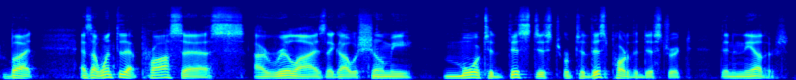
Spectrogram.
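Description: Texan man, very low voice, rambling candidate in a dry room. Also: lively intonation, normal speed, dry recording. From Texas, United States. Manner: chatty, rambling, faith-focused storytelling. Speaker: congressional candidate, guest. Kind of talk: casual interview talk.

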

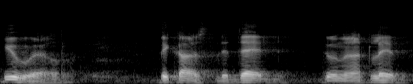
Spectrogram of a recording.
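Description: An actor playing a soft-spoken, menacing killer in an old-time radio drama, hushed and formally polite. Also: male voice, low voice, fairly even intonation. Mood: quietly menacing. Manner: slow, formal, eerily polite. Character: soft-spoken menacing strangler who claims he is dead. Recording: muffled vintage radio recording.

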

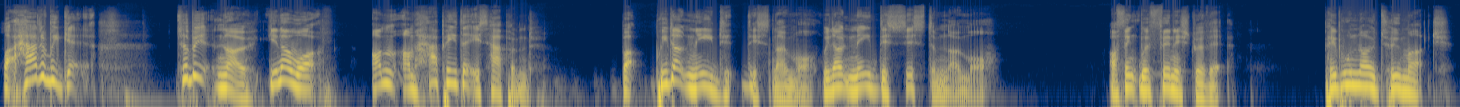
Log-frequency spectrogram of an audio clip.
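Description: A man's voice: on the high side, sing-song, a little slow, gravelly, pauses often, darkish tone, no echo, clean studio sound. A man ranting casually to camera, profane and exasperated, rambling with sighs and restarts.

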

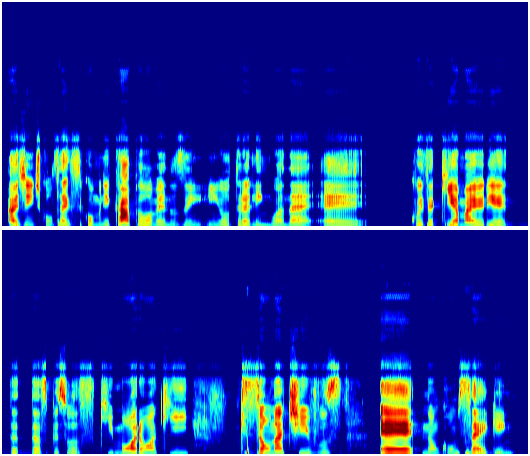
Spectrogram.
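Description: A Brazilian woman with a Brazilian Portuguese accent, chatting casually with hesitant pauses and fillers. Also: on the low side, a bit bright, dry recording. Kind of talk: casual chat. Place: living in Scotland.

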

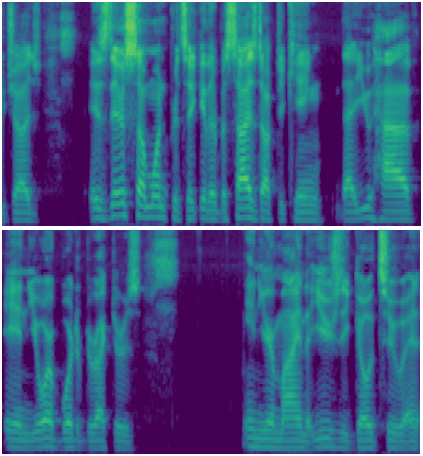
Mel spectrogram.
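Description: A man's voice: on the low side, clean tone, no room sound, clean studio sound. A young man from Miami, whose first language is Portuguese, hosting a podcast in a chatty, enthusiastic way with many fillers. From Miami, USA. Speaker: podcast host. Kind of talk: casual interview conversation.

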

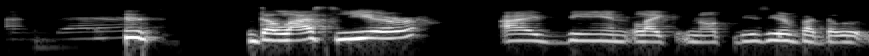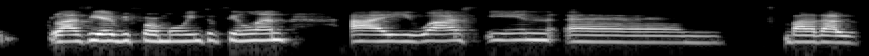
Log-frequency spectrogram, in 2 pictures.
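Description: A woman's voice: mid-range voice, fairly even intonation, slow, fairly bright tone, no room sound, dull audio. A woman in her twenties from Spain, speaking English with a Spanish accent in casual conversation. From Spain (Catalonia and Andalusia). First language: Spanish and Catalan. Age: 20s.

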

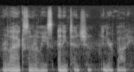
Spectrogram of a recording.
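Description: A man leading a guided meditation, speaking gently and informally in an unhurried, intimate way. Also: fairly low pitch, fairly even intonation, a little hiss or hum. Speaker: meditation guide, podcast host.

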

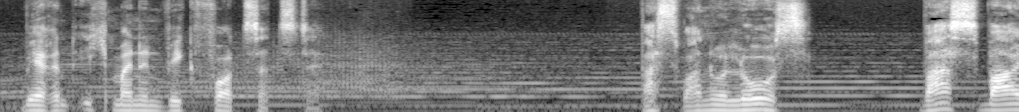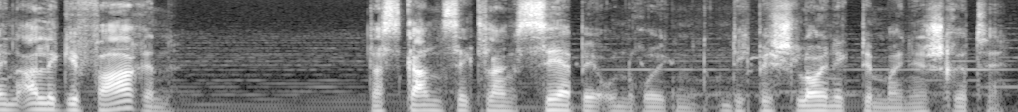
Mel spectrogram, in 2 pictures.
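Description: A man's voice: mid-range voice, a little mellow. A man reading scripted first-person audiobook narration as a dramatic storyteller.

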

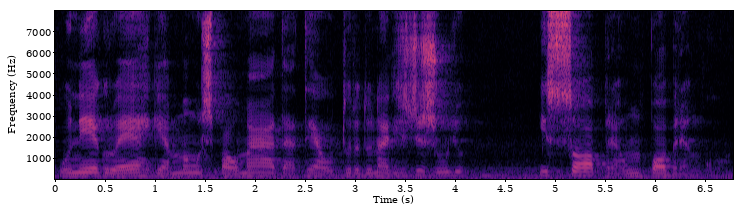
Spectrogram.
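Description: A woman's voice: low-pitched, fairly even intonation, moderate pace, music in the background. A woman narrator reading a scripted horror radio drama.

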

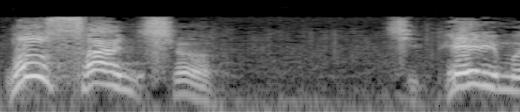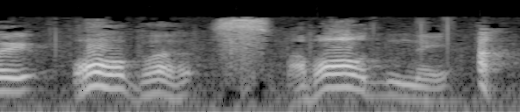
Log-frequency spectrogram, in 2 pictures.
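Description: A husky, exalted old knight. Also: male voice, high-pitched, very animated, drawn-out words, darkish tone, heavily acted, low-quality recording. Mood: solemn, fervent. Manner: exalted, declamatory, repeats words with feeling. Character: idealistic elderly knight errant, noble and fervent. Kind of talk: classic radio drama acting.

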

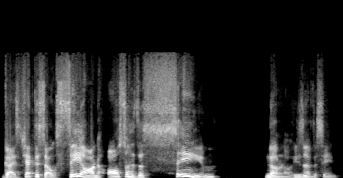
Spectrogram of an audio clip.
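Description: A man from India, co-hosting a casual podcast and talking in an animated, slangy way. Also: sits high, unhurried. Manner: animated, slangy, talks over his partner. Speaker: podcast co-host.

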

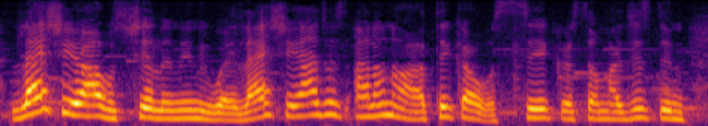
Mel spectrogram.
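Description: A grandmother from California talking casually to her viewers, animated and chatty, with salty slang and lots of "right, right" fillers. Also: medium pitch, quick pace, soft background music. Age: older. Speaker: vlogger. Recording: dull lo-fi sound.

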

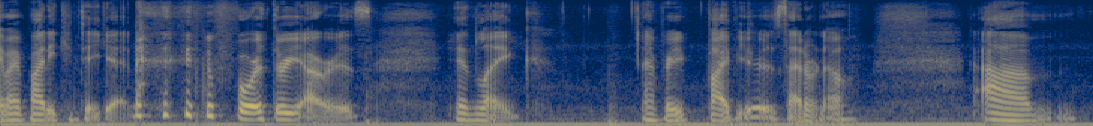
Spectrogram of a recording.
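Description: Young canadian woman rambling through a travel story on her podcast, bit low voiced, laughs now and then. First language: Tamil. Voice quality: chatty, rambling with restarts and laughs. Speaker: podcast host. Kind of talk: casual storytelling monologue.

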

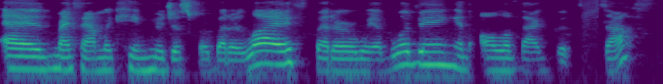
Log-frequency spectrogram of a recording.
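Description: A young woman from the Dominican Republic talking in a relaxed way as a podcast guest, laughing often and using many fillers. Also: lowish voice, brisk. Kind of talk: casual interview chat.

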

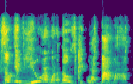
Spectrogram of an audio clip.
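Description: A woman's voice: medium pitch, big pitch swings, normal speed. A woman co-hosting a casual talk show, chatty and laughing often, calling people honey. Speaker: podcast co-host. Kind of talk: casual chat. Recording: music playing underneath. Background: music.

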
